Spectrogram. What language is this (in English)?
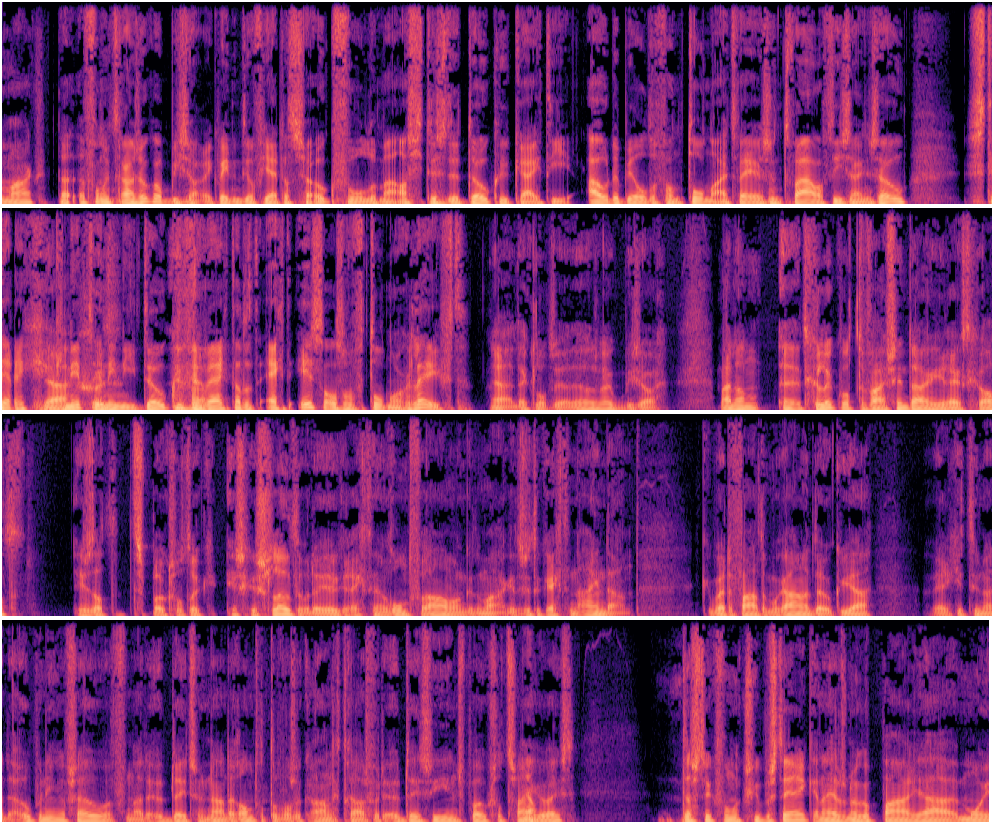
Dutch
